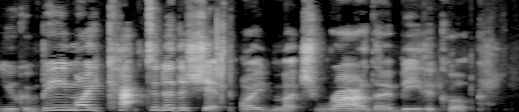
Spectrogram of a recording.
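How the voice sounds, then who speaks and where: Using a put-on character voice, a woman speaks at a moderate pace in a medium pitch. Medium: read story. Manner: blustering pirate talk.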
